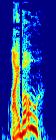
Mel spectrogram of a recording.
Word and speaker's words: AIBO: How do you pronounce it? Ibo.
